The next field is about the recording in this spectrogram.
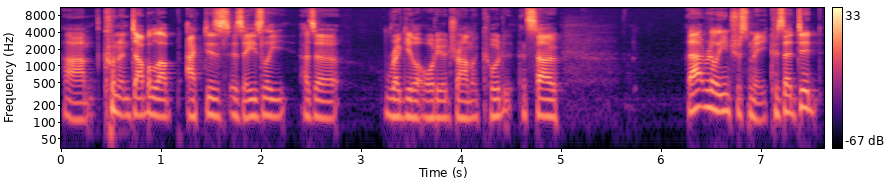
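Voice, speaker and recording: A man's voice: mid-range voice, fairly even intonation, normal speed, a little mellow, dry recording, studio quality. A man co-hosting a podcast, talking casually and analytically through a review, hesitantly thinking aloud as he goes. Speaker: podcast co-host.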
